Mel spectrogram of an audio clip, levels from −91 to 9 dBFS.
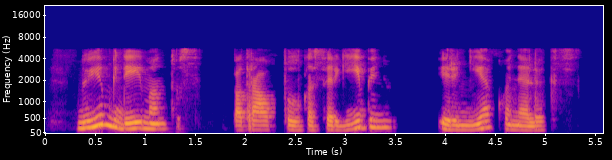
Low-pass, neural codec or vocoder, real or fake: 5.4 kHz; none; real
